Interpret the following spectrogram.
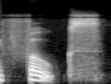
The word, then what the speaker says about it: folks: Number 7, forget about that L. Just skip it and say folks.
